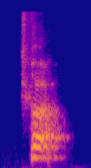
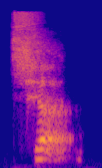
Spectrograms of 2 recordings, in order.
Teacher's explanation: Ta, sudden release. Cha, the air is released slowly.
